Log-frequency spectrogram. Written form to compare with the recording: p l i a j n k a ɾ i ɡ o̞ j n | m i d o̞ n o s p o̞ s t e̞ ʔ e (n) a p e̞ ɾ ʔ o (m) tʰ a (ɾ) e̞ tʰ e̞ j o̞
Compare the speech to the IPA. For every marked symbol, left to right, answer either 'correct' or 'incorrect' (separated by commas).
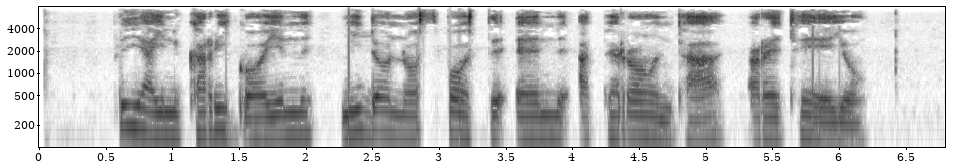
correct, incorrect, correct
